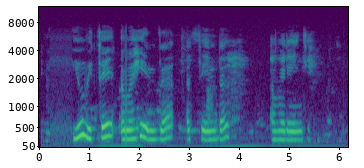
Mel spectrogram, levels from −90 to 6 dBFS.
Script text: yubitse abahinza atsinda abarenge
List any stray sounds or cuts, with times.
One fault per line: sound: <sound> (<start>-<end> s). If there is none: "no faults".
no faults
